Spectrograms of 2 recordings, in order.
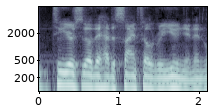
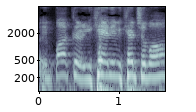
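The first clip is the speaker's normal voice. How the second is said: high, loud yell. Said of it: "Jeff starts yelling at him".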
